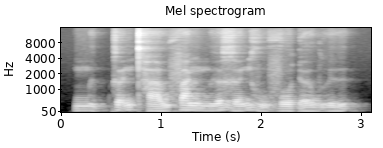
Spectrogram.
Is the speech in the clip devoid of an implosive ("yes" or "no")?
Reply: no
